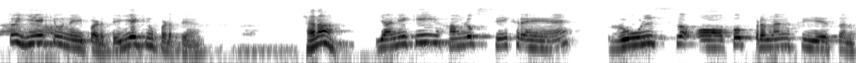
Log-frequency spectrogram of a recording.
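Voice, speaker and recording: A high-voiced male teacher leads a lively English lesson in a classroom, coaxing his students by firing questions at them and repeating them. The recording is slightly muffled with a faint hum underneath.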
